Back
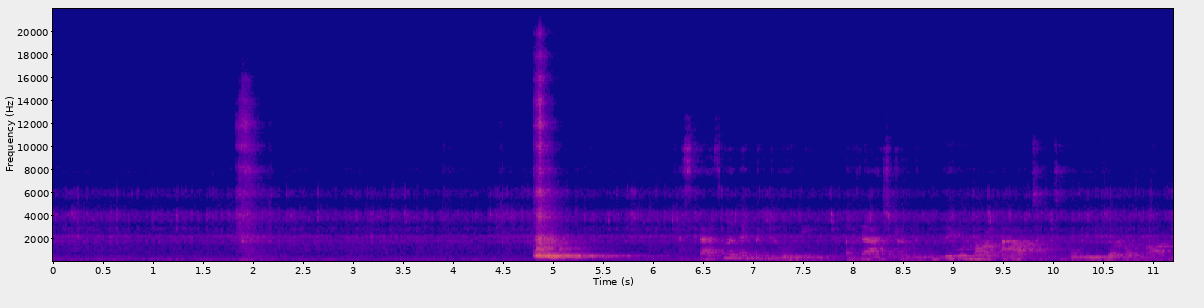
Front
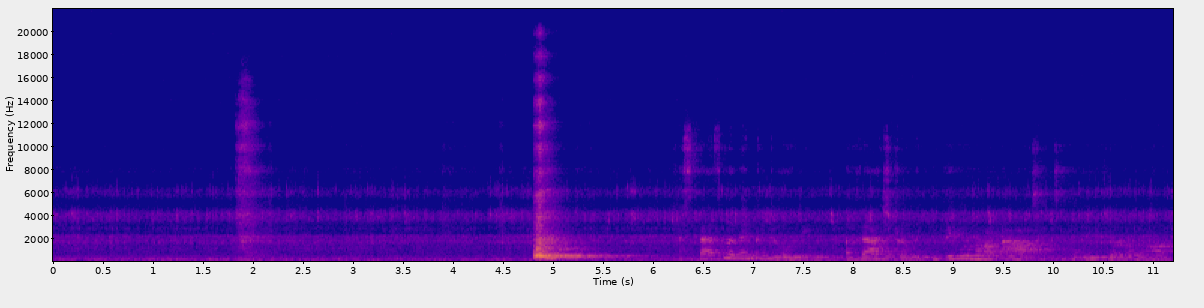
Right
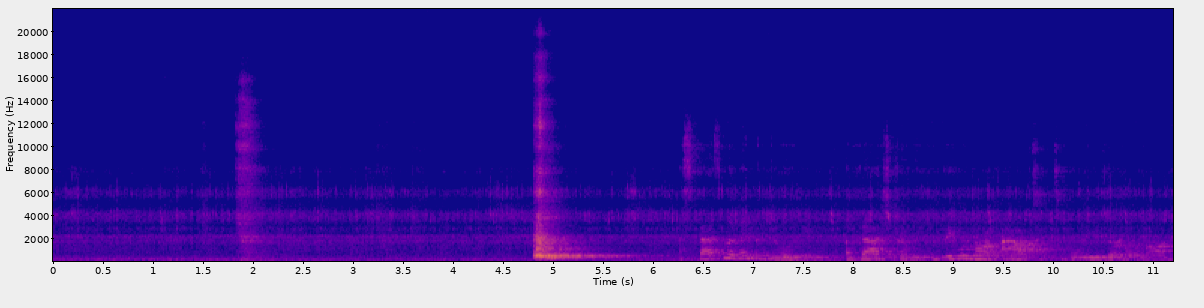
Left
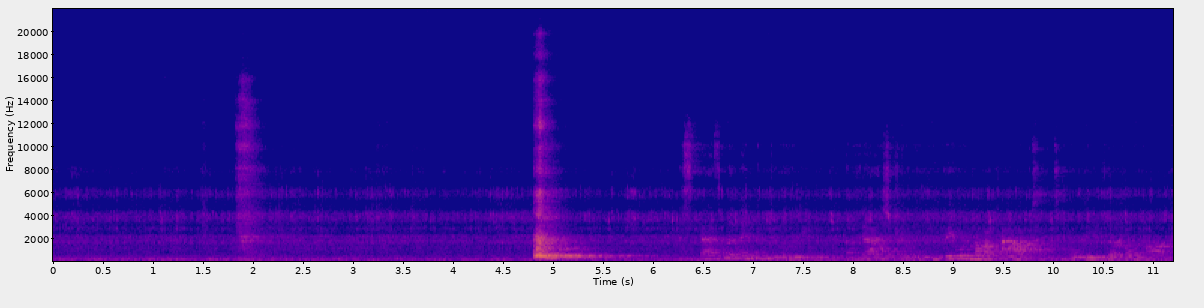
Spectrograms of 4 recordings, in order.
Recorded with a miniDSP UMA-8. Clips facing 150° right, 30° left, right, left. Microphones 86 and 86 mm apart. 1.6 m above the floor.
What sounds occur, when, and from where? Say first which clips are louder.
1.8 s tearing paper: front 1 dB, even; 85° left, 3 m
4.8 s a whoosh: front 6 dB, right 1 dB; 10° left, 0.7 m
6.3 s a woman speaking: front 2 dB, right 6 dB; 40° right, 1.0 m
8.8 s a woman speaking: back 2 dB, left 1 dB; 165° left, 2.0 m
